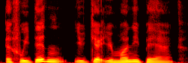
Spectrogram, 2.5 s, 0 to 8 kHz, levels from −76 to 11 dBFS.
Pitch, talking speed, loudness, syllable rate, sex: 175 Hz, 190 wpm, -17 LUFS, 4.0 syllables/s, female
